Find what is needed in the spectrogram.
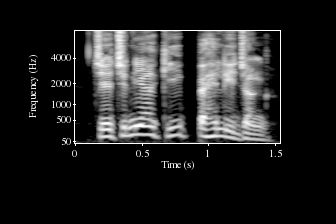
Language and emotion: Urdu, neutral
